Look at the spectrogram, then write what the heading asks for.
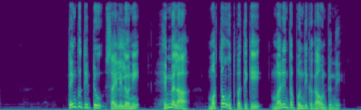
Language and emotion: Telugu, neutral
